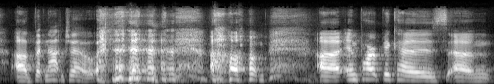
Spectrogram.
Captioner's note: laughs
